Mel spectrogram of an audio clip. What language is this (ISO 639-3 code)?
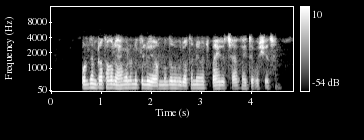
ben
